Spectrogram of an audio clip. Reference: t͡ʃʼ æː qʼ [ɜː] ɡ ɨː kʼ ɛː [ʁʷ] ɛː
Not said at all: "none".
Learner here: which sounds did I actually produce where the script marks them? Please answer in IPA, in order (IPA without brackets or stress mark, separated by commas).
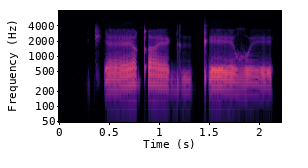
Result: æː, ʁʷ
